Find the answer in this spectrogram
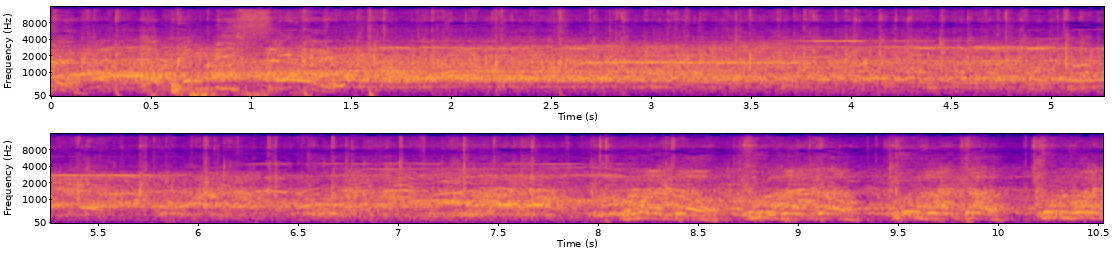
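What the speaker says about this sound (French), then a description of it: "Applaudissez bien. Applaudissez." A large crowd in an open-air stadium in Yaoundé applauds, cheers and shouts continuously at a political rally, a loud, sustained roar of clapping and voices throughout.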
